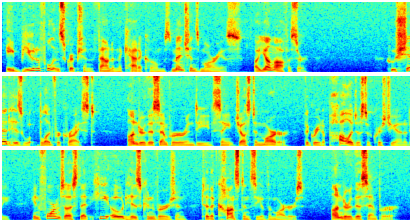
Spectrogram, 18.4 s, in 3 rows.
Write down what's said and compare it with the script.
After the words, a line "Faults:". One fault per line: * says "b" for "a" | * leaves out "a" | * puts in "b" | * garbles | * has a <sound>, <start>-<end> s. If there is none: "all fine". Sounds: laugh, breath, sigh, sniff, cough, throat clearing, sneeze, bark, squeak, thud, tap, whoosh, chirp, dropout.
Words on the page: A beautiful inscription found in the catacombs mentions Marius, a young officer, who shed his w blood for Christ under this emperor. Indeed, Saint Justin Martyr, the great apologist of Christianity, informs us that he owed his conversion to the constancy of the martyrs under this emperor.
A beautiful inscription found in the catacombs mentions Marius, a young officer, who shed his w blood for Christ under this emperor. Indeed, Saint Justin Martyr, the great apologist of Christianity, informs us that he owed his conversion to the constancy of the martyrs under this emperor.
Faults:
all fine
